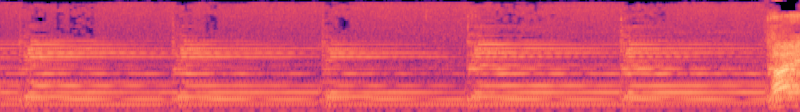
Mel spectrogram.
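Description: Guitar strumming ringing chords, a fresh strum about every three-quarters of a second, with no singing over it.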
